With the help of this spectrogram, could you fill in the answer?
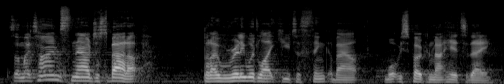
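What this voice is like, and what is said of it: Speaks with a noticeable accent. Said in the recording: “I have an accent”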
